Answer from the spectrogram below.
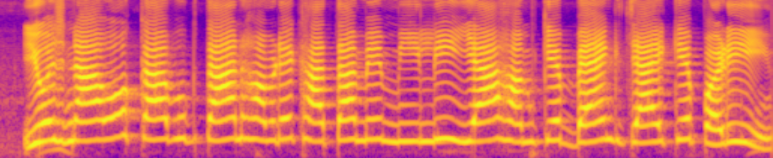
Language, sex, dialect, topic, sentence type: Bhojpuri, female, Northern, banking, question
